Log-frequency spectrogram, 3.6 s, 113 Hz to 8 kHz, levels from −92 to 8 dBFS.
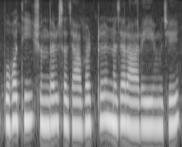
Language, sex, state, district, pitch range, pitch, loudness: Hindi, female, Uttar Pradesh, Lalitpur, 215-235 Hz, 225 Hz, -13 LUFS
